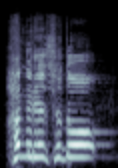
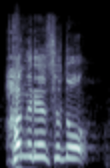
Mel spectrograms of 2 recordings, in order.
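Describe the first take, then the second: First: 하늘에서도 stretched slow, high and loud; drawn-out emphasis. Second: High, loud call of 하늘에서도; excited call. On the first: Repeating to the children, slower and more emphatic. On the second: Telling the children the sky itself rang, a high excited call. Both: A narrator's reading. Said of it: "발자국 소리가 들리는 거예요".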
